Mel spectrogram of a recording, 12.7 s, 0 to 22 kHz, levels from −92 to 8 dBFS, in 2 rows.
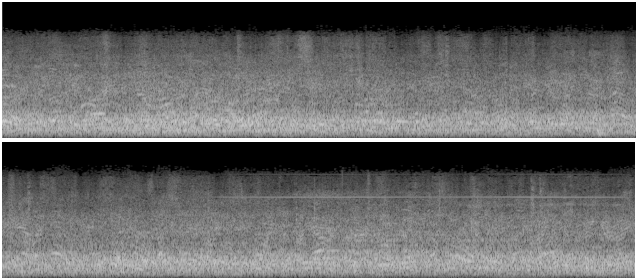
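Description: From 8.39 s to the end of the clip at 12.67 s, a feedback whistle sits behind the sound as a thin, steady tone at 4.2 kHz, well below the main signal and swelling and fading slowly in level. It is likely caused by a loudspeaker-to-microphone loop held just at the edge of oscillation.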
